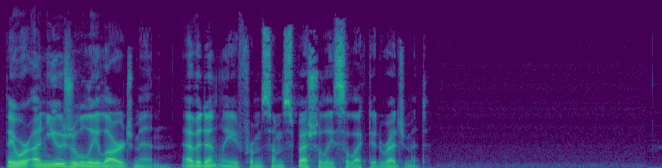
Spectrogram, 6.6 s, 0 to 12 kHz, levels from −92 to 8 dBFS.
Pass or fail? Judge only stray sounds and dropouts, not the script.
pass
